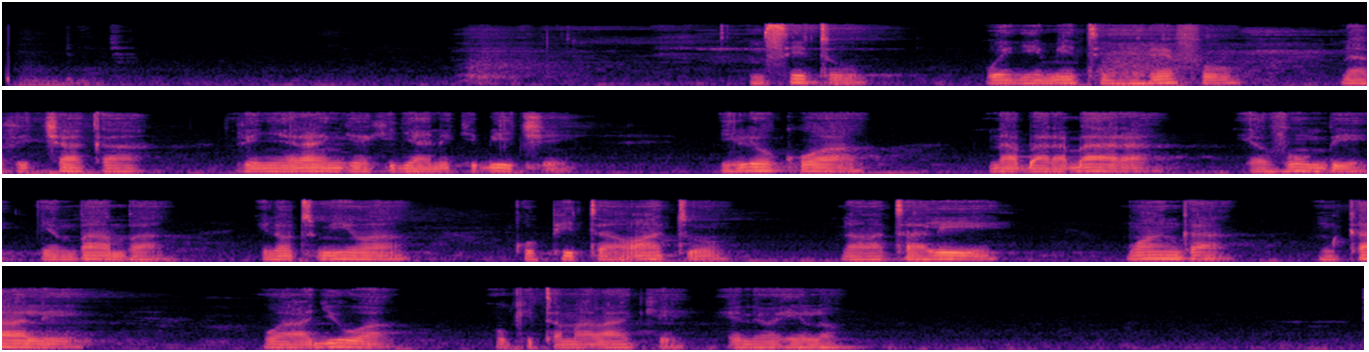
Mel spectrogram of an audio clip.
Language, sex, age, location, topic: Swahili, male, 25-35, Dar es Salaam, agriculture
